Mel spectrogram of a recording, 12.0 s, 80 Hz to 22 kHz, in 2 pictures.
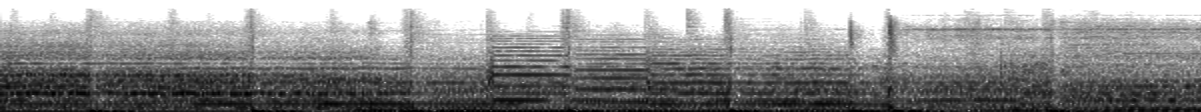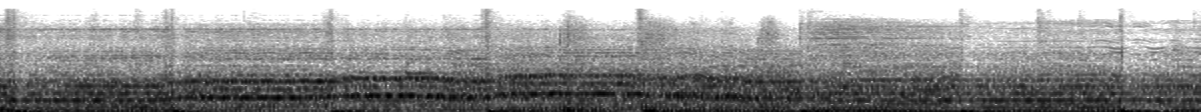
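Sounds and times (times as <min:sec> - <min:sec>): church choir singing: 0:00.0 - 0:02.6, 0:03.6 - 0:12.0
gospel instrumental with low beat: 0:00.0 - 0:12.0.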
